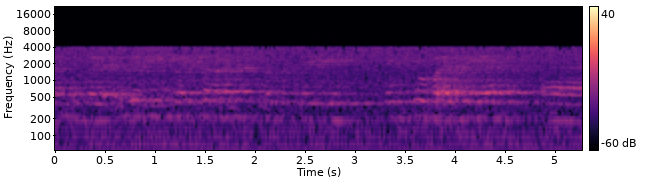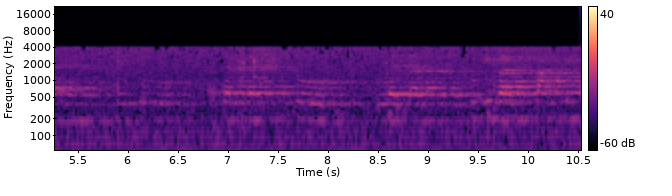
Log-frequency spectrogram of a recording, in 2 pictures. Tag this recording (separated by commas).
monologue, Male speech, Speech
